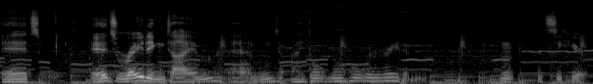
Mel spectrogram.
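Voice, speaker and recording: A young man streaming, narrating and chatting casually in a playful, animated manner. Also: medium pitch, measured pace, over music. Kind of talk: casual livestream chat and game narration.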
